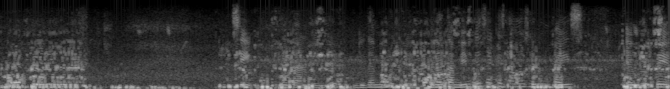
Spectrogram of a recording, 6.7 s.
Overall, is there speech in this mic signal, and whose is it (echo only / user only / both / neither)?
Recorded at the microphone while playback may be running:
both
